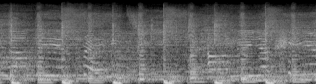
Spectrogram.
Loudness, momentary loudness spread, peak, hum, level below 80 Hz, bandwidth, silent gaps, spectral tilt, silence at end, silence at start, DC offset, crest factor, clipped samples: -16 LUFS; 3 LU; -2 dBFS; none; -24 dBFS; 19.5 kHz; none; -3.5 dB/octave; 0 s; 0 s; 0.1%; 14 dB; under 0.1%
